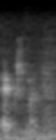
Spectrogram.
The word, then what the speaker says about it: Exmouth: the British town of Exmouth. We say Exmouth, I understand the Australian pronunciation is Exmouth, but they're referring to the same place.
